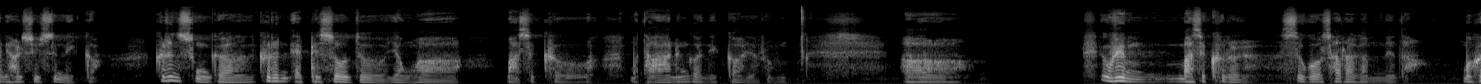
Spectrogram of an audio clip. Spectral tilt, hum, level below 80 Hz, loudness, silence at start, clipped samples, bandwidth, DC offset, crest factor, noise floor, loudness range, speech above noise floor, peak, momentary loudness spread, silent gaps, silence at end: -2 dB/octave; none; -78 dBFS; -30 LUFS; 0 s; under 0.1%; 16 kHz; under 0.1%; 24 dB; -53 dBFS; 8 LU; 21 dB; -8 dBFS; 18 LU; 4.97-5.05 s, 10.00-10.81 s; 0 s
